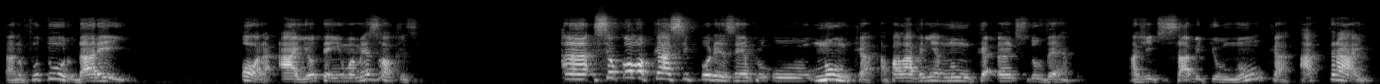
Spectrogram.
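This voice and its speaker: Slow, lively-voiced male teacher. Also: on the high side. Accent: Brazilian Portuguese. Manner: calls students "amores", checks with "beleza?" and "tá?"; fiddles with slides while talking to himself. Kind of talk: online grammar lesson.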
